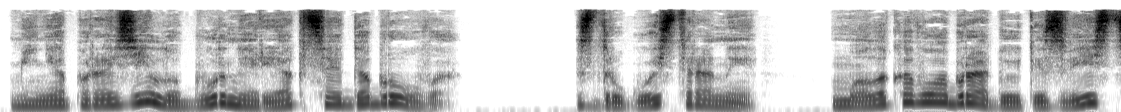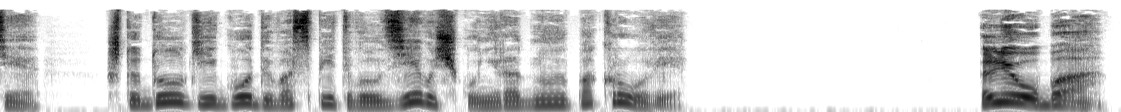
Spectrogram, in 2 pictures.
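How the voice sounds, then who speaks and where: A woman narrates a first-person audiobook in a wry, conversational way. Her pitch moves around with lively phrasing. The sound is close and dry, as from a studio mic. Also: fairly quick, breathy edge, no echo.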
